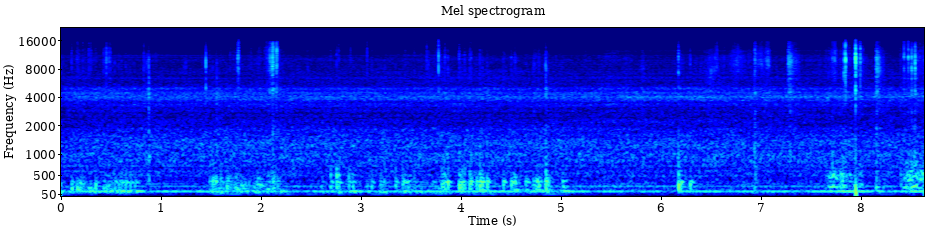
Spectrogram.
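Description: A thin card being worked under a freshly 3D-printed plastic knife to pry it off the glued-down print bed: faint scratching and light ticks as the card scrapes along the bed and under the printed plastic, over a steady low hum.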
